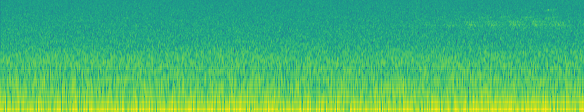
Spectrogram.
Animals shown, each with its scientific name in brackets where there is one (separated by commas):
Ovenbird (Seiurus aurocapilla)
